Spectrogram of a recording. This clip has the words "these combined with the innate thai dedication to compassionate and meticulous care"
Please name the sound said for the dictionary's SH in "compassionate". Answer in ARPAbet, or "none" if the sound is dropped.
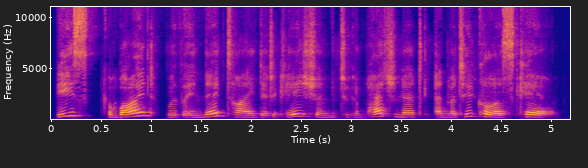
SH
